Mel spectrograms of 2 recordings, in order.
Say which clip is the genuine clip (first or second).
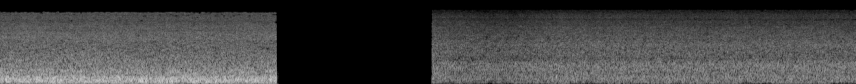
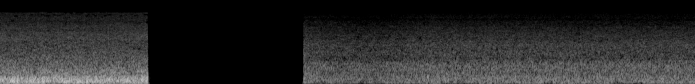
first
